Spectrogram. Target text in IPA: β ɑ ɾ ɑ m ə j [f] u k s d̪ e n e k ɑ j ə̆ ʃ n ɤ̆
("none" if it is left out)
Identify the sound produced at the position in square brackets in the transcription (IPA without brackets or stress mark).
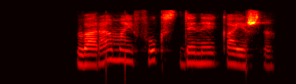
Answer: f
